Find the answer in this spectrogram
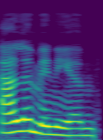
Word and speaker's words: aluminium: Because it's a rare example of a word that's both spelled differently and pronounced differently. Aluminum. Aluminium.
